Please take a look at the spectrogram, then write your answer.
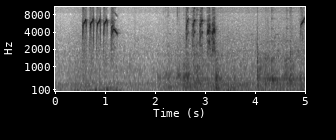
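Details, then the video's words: Lure call of a female cinereous tit: a fast run of five sharp high chips ending in a short downslurred note, a softer second burst of chips, then a single chip at the close. "Suara pikat burung glatik batu dengan suara betina"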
